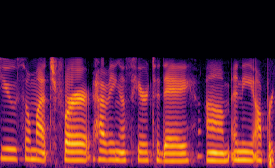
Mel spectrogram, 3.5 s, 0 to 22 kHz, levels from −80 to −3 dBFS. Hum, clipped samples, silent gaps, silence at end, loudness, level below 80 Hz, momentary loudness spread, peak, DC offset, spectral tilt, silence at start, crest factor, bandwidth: none; under 0.1%; none; 0 s; -17 LUFS; -46 dBFS; 7 LU; -2 dBFS; under 0.1%; -7 dB/octave; 0 s; 16 dB; 5.4 kHz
